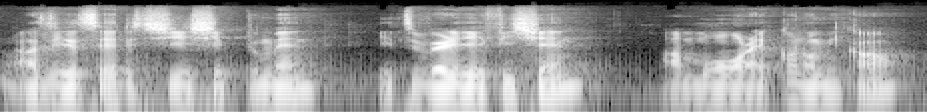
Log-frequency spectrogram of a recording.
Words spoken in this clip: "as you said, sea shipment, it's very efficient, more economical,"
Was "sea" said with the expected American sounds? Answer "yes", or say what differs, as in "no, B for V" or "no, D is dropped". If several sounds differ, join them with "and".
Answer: no, SH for S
